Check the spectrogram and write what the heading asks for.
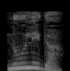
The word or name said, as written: ನೂಲಿಗ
